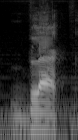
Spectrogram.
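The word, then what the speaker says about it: black: কে যার অর্থ হচ্ছে ইট এবং এখানেও সি সাইলেন্ট নেক্সট ওয়ার্ড আছে ব্ল্যাক বি এল এ সি কে এখানেও সি সাইলেন্ট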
